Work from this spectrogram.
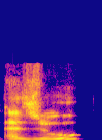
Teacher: palabra que termina con l que se pronuncia con u · Ya de allí tenemos otro más que sería el azul, que en este caso es palabra que termina con L y que se pronuncia con U.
